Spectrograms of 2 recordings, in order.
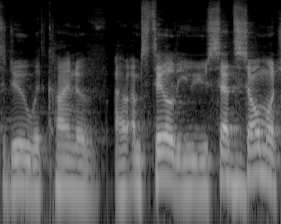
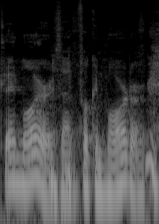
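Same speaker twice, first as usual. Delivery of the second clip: mimicked posh Dublin dad voice, quieter; 2 semitones lower, 6 dB quieter than usual. Quoting a comedy skit's D4 dad character: imitating a D4 dad. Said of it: "a skit where they have this D four dad".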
